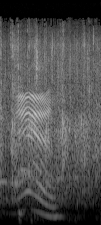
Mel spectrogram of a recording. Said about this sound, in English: Give them one more big hand clap.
